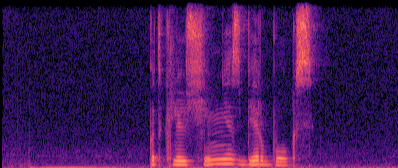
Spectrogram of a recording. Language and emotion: Russian, neutral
